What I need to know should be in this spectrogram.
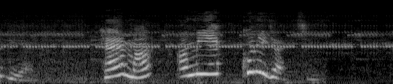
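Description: A young boy cries out loudly and in a high voice.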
